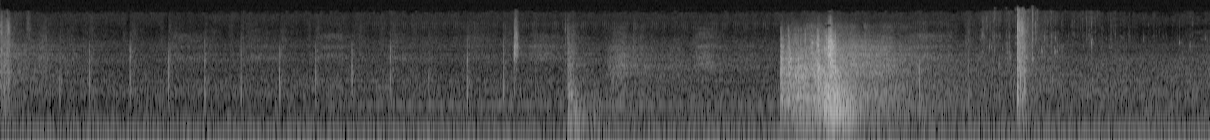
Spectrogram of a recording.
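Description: Small footsteps tap steadily on a hard floor.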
